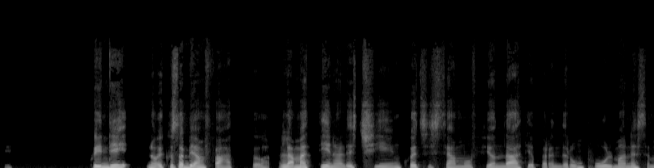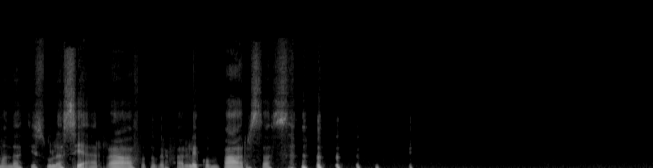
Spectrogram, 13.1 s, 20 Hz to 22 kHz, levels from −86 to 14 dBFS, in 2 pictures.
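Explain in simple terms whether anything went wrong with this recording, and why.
Nothing went wrong with this audio; no fault can be heard anywhere in the recording.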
